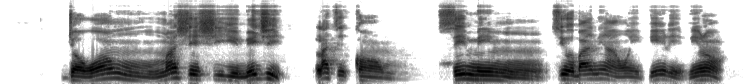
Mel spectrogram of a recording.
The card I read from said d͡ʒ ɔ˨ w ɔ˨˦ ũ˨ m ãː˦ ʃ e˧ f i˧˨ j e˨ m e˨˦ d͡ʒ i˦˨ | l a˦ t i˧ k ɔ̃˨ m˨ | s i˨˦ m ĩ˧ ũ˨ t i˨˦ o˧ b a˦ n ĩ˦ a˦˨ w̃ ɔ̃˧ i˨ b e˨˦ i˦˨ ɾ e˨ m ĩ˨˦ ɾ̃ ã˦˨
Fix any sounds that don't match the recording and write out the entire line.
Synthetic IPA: d͡ʒ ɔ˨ w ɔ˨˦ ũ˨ m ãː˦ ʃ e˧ ʃ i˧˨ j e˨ m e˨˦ d͡ʒ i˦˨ | l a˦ t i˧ k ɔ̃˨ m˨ | s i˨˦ m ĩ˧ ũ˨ t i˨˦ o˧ b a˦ n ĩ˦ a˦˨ w̃ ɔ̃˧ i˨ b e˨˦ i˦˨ ɾ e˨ m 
